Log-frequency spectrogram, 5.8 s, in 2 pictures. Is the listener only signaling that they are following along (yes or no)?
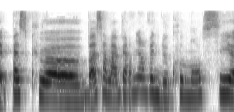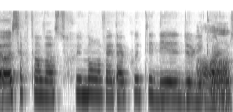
no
